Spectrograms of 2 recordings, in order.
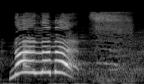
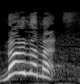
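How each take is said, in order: First: It is shouted out at full volume. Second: It is said louder than normal.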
